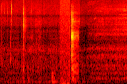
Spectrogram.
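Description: A plug clicks into a socket.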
